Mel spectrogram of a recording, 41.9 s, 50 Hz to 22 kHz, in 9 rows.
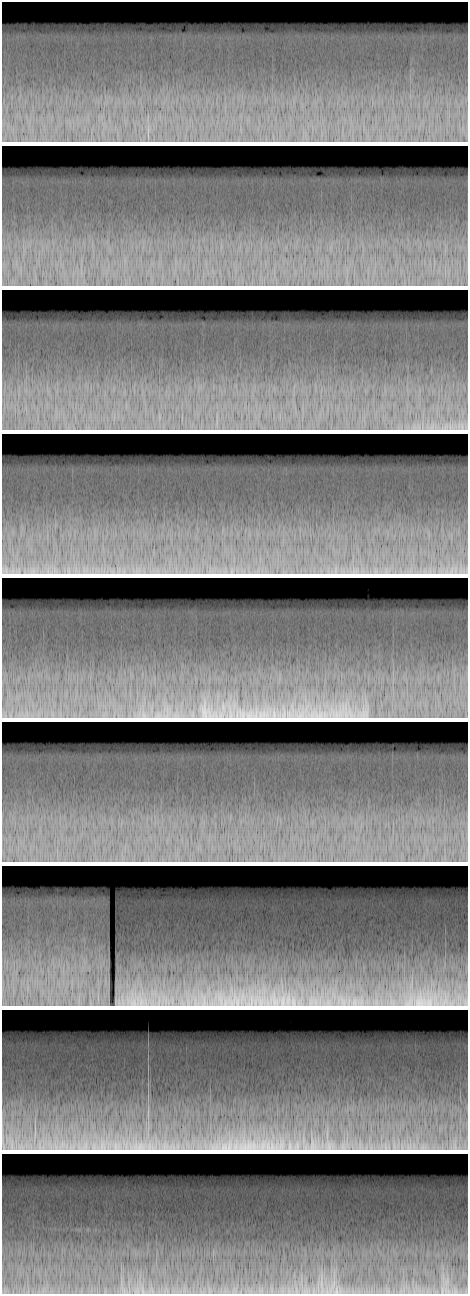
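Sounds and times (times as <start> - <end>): heavy rain pouring: 0.0 - 41.9
low thunder rumble: 13.3 - 22.4, 29.1 - 41.9.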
